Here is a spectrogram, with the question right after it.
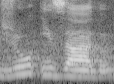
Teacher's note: Então, há grupos de falantes que, ao pronunciarem a palavra juizado, produzem um ditongo crescente, ou seja, a proeminência acentual é na segunda vogal, Então, a gente parte da semivogal do U para a vogal I, E aí, juizado, Então, a gente tem que os ditongos crescentes apresentam a sequência glide vogal.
